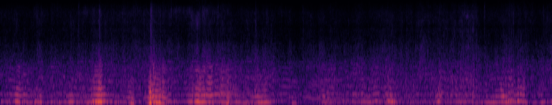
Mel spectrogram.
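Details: Steady low hum of a honey bee colony within the hive, a thick layered drone broken by occasional clicks and louder close buzzes that quickly fade back into the mass.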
